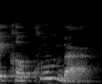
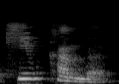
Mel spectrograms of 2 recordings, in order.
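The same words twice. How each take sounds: First: "cucumber" said wrongly as kuh-KUM-ber; mistaken pronunciation. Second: "cucumber" starting KYOO, as KYOO-cum-ber; correct pronunciation. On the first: Retold or imitated. Tutor quoting what some persons say, mistaken pronunciation. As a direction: imitate learners saying "cucumber" without the KYOO sound. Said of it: "some persons will want to say". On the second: Shown as a demonstration. Tutor showing number four on the list, correct pronunciation. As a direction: model "cucumber" with a clear "Q" opening. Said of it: "we should pronounce the word that way".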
